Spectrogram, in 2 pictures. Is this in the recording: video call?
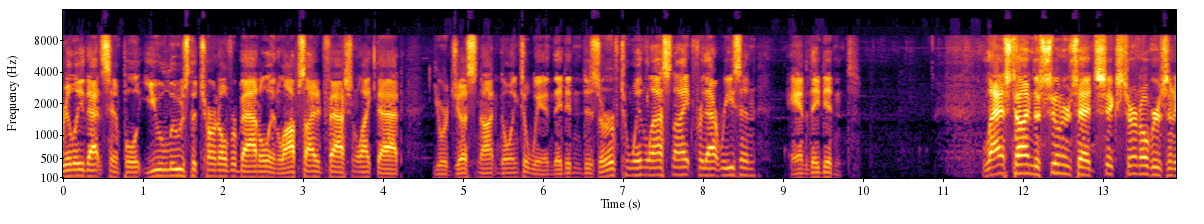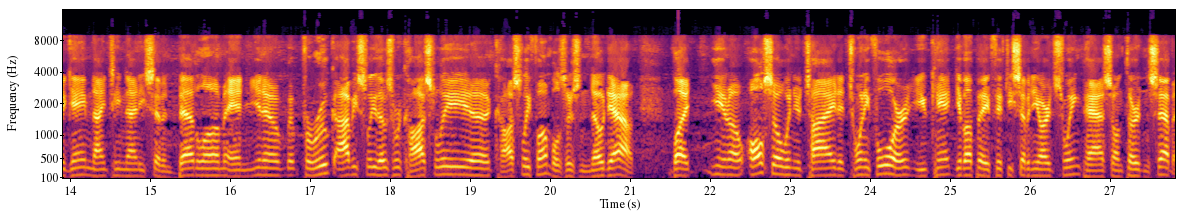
no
